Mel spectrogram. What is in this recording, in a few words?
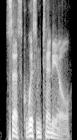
"Sesquicentennial", British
